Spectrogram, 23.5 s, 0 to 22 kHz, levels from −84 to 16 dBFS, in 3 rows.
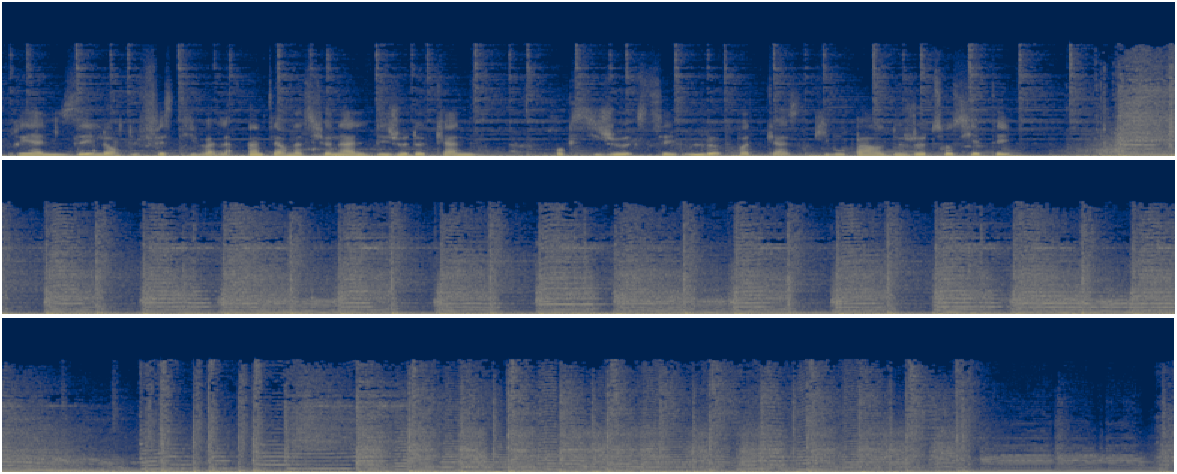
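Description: Mains hum runs throughout: a steady 50 Hz tone, fairly loud against the sound, from power-line coupling. A spectrogram shows a constant line at 50 Hz.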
